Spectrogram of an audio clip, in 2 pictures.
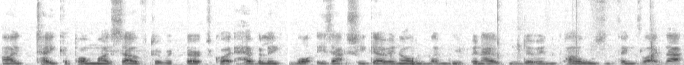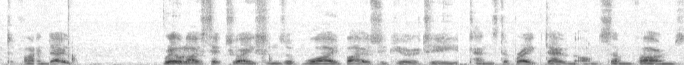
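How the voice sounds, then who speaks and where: A man with a Cornish accent speaks at a fairly slow pace. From England, Cornwall. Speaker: biosecurity advisor. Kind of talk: podcast interview.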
